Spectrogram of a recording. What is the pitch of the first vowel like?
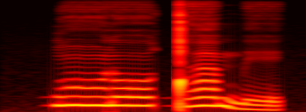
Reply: high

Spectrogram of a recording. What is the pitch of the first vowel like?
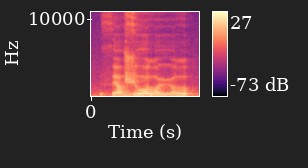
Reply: low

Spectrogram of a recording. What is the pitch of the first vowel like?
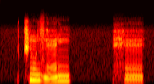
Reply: high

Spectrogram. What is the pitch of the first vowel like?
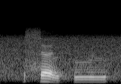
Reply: falling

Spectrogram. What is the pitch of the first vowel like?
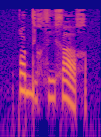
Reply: high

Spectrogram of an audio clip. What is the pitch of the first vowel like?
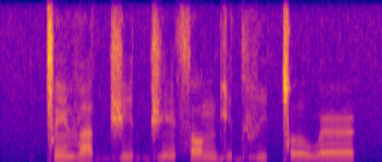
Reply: high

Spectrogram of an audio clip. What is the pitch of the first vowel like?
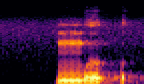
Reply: high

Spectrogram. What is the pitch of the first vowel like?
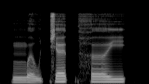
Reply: low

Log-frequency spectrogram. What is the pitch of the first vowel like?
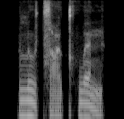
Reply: falling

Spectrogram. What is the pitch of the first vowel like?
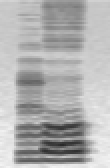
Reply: high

